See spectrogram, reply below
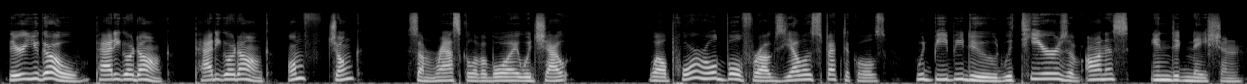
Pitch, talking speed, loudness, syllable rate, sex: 200 Hz, 150 wpm, -17 LUFS, 4.7 syllables/s, female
